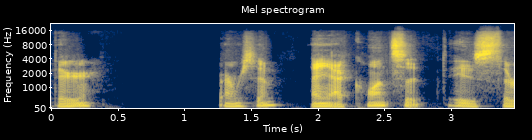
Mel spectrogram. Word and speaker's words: Quonset: And yeah, Quonset is the right pronunciation.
